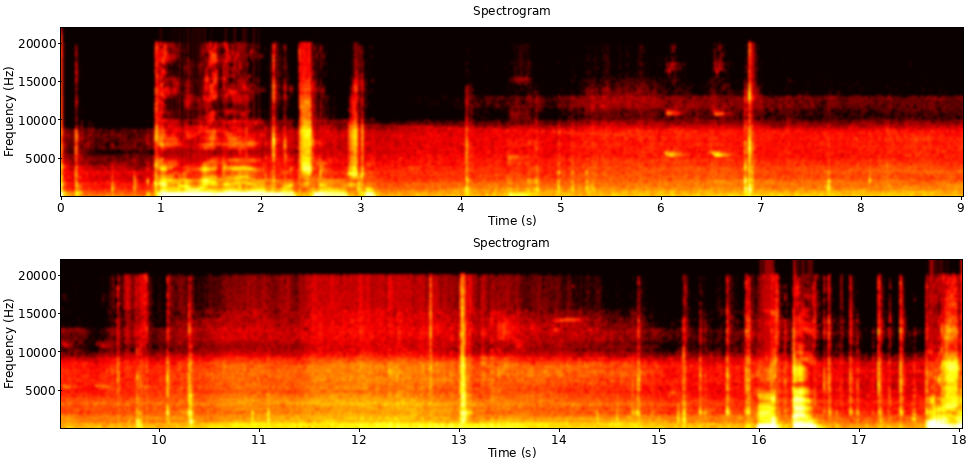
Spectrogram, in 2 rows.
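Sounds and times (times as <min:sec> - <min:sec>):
clicks and taps of small parts: 0:09.6 - 0:11.2, 0:14.3 - 0:18.0.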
